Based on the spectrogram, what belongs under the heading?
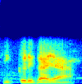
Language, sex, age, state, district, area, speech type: Telugu, male, 30-45, Andhra Pradesh, N T Rama Rao, urban, conversation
